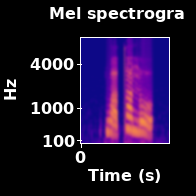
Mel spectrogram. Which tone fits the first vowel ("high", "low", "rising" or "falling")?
low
